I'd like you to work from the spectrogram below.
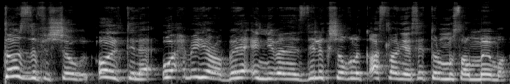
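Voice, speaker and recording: A harsh, sneering husband with an Egyptian accent barks and mocks in a spoken storybook, voiced by a woman. The delivery is quick and clipped. The voice sits high for a man. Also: lightly acted. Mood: scornful. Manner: harsh, mocking. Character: gruff controlling husband, man, middle-aged.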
